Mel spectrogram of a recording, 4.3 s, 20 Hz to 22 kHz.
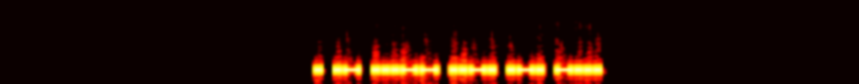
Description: Morse code, heard as a keyed tone, about 46 wpm, 700 Hz. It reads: EA3FRB
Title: DXCC-100 Call Signs - 6 Characters - 50wpm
